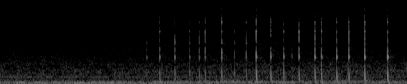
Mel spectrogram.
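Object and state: Resin box tapped with fingernails.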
